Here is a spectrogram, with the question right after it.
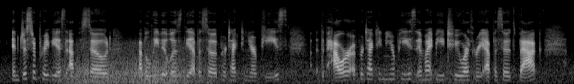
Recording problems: thin; very; fading below 850 Hz
wrong speed, natural pitch; too fast; 1.5 times normal speed
wind noise on the microphone; occasional gusts; 20 dB below the speech

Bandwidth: 15 kHz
